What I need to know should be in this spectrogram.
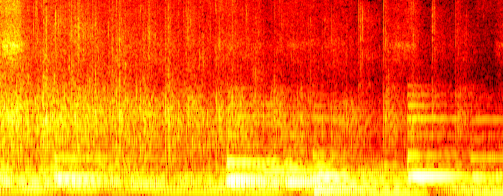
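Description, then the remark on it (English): Steady, sustained applause from a crowd that is asked to stand for a speaker, with sustained keyboard or organ chords playing underneath that shift every second or two. “Let's give Eli a round of applause and let's all stand.”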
